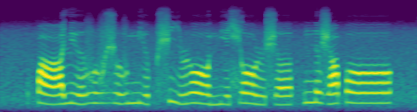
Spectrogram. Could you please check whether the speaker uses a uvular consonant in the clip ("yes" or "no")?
no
